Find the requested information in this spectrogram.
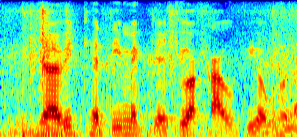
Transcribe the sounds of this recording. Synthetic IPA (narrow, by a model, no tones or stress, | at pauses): d͡ʒaːʋikʰːeːt̪imẽkeːt͡ʃuwakaʊpjoːɡɦoːla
